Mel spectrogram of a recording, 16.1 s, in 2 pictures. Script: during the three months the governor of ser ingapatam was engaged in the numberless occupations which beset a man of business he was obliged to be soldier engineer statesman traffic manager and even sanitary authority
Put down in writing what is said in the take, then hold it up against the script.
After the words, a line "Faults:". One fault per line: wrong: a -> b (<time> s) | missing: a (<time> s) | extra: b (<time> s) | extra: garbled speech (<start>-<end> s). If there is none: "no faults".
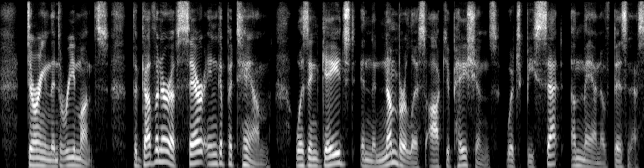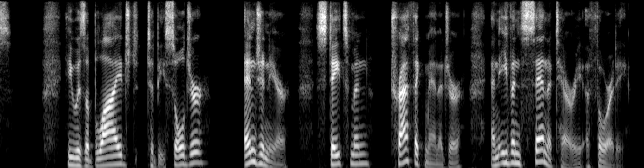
during the three months the governor of ser ingapatam was engaged in the numberless occupations which beset a man of business he was obliged to be soldier engineer statesman traffic manager and even sanitary authority
Faults:
no faults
